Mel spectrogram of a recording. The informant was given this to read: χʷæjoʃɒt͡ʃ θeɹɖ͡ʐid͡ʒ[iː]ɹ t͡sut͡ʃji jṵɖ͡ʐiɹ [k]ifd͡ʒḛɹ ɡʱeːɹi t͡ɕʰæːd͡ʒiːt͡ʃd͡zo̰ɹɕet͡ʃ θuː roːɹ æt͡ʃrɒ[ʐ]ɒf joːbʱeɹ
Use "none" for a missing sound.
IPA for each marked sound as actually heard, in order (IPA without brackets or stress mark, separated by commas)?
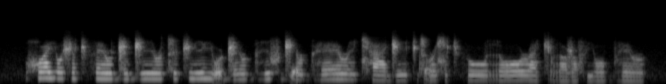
iː, ɡʱ, ʐ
